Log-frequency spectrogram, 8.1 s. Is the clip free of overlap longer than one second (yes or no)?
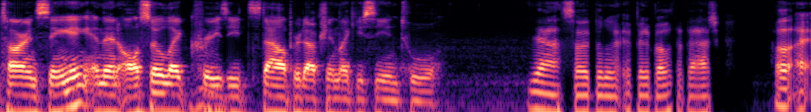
yes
